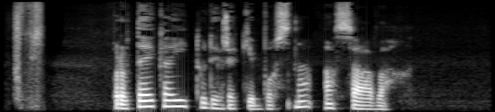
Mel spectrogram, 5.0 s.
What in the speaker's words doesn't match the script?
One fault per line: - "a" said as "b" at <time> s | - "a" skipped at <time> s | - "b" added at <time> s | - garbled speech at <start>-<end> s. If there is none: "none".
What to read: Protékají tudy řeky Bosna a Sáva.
none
